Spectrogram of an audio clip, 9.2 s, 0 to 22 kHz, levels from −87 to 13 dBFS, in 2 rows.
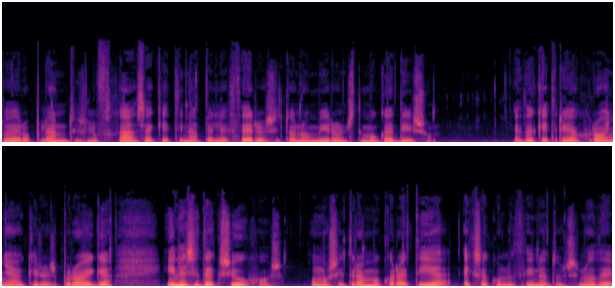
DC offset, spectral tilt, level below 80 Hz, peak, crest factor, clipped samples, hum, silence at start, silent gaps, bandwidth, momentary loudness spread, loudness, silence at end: under 0.1%; -6.5 dB/octave; -58 dBFS; -6 dBFS; 16 dB; under 0.1%; none; 0 s; none; 14 kHz; 7 LU; -22 LUFS; 0 s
